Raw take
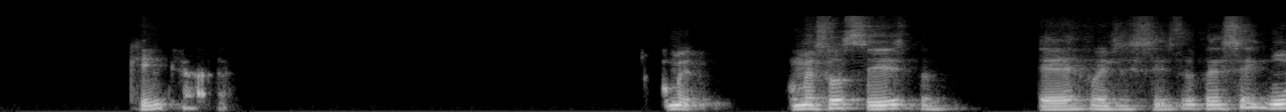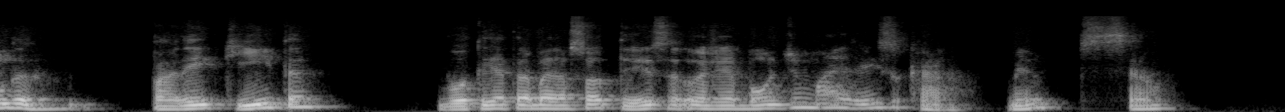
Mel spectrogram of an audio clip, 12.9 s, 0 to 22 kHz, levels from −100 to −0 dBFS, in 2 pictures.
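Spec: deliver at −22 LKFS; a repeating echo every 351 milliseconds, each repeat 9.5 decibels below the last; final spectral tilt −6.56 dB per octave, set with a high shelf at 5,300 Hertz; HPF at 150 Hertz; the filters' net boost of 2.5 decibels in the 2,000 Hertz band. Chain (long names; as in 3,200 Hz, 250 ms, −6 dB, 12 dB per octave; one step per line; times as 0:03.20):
high-pass filter 150 Hz
parametric band 2,000 Hz +4 dB
high-shelf EQ 5,300 Hz −7.5 dB
repeating echo 351 ms, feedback 33%, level −9.5 dB
level +7.5 dB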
